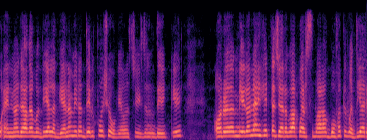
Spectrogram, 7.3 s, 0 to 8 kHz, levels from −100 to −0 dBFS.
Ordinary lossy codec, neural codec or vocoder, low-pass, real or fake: none; codec, 24 kHz, 1.5 kbps, HILCodec; 7.2 kHz; fake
